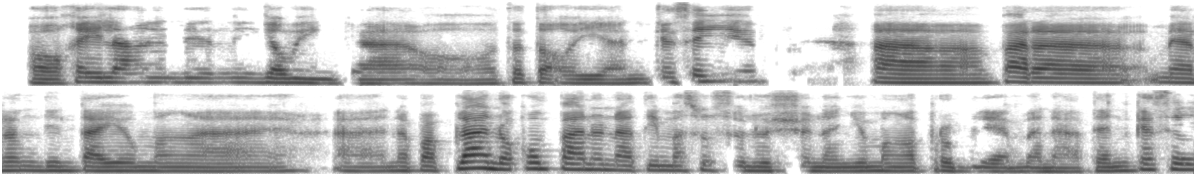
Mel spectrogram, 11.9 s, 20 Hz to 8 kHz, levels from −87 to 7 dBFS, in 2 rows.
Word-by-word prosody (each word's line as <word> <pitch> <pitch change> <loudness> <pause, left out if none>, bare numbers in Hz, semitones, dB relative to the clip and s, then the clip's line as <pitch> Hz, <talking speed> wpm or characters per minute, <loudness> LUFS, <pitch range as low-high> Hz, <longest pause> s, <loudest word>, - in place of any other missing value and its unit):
Oh, 135 -1 +1
kailangan 160 -1 +1
din 155 0 -7
may 160 -1 -9
gawin 150 -3 0
ka, 130 0 -1
oo 125 0 -7
totoo 140 0 -4
yan 135 +1 -3
kasi, 195 +3 -1 0.6
ah 145 -2 +4
para 165 0 +6 0.6
meron 155 -1 -1
din 150 -1 -2
tayong 145 -1 +2
mga, 140 -1 -3 0.6
ah 140 -1 -6
napaplano 190 +9 +5
kung 215 -1 +1
paano 190 -3 +3
natin 165 -2 -1
masosolusyunan 145 -3 -4
yung 140 - -1
mga 140 0 -3
problema 130 -2 -4
natin. 125 +3 -3
Kasi 190 +3 -1
145 Hz, 135 wpm, -22 LUFS, 140-160 Hz, 0.6 s, para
